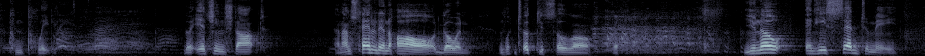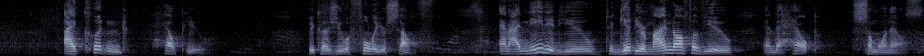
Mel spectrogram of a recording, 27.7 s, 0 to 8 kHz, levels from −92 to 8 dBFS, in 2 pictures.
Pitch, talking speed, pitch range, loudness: 130 Hz, 105 wpm, 120-155 Hz, -32 LUFS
